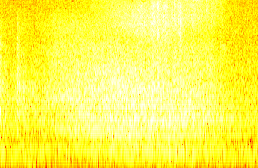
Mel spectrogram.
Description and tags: car pass
I recorded this when i was making a video and messed up and just recorded a car but it sounded good
camera, car, me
